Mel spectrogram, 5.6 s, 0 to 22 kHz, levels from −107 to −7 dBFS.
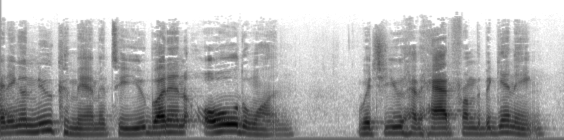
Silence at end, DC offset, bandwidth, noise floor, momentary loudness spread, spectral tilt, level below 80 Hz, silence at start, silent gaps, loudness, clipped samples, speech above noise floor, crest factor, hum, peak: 0.2 s; 0.2%; 11.5 kHz; -63 dBFS; 12 LU; -7 dB/octave; -64 dBFS; 0 s; none; -21 LUFS; under 0.1%; 42 dB; 18 dB; none; -2 dBFS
